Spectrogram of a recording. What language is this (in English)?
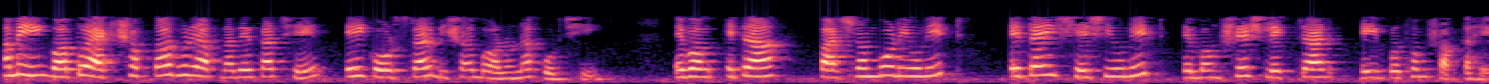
Bangla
